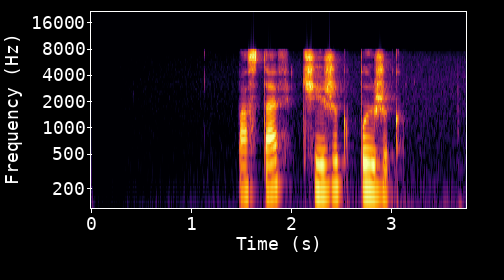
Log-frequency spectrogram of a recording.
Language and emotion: Russian, neutral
